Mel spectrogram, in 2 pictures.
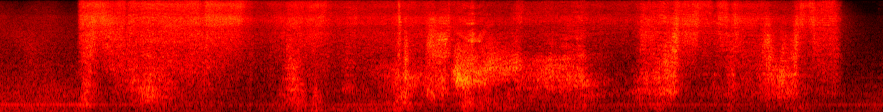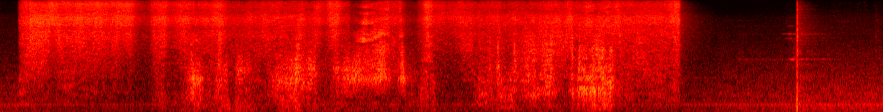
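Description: Compressed air hissing from a handheld blow gun as it is swept over a sanded body panel to blow off the sanding dust, in two long blasts with a brief pause about eight seconds in. The hiss rises and falls as the nozzle moves.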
